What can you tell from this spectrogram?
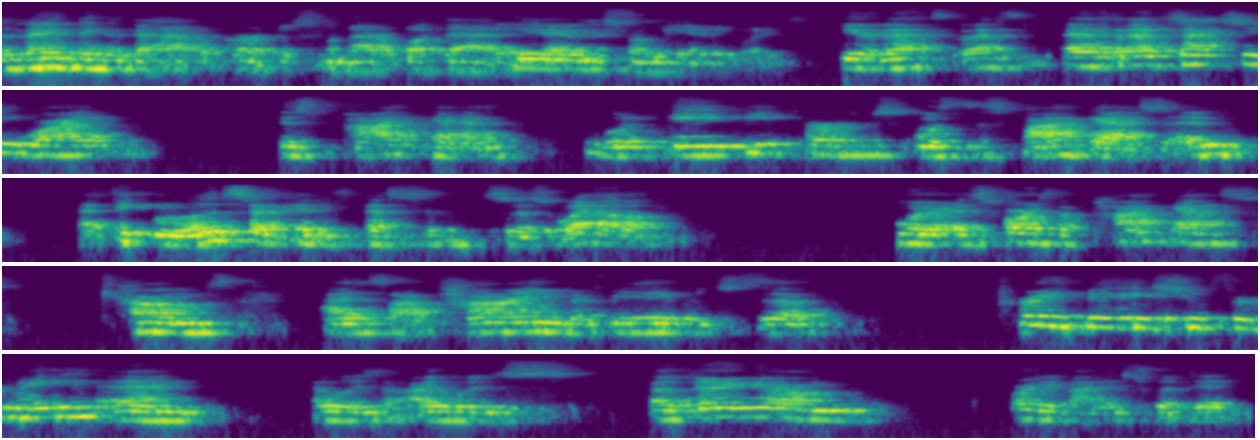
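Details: Real person with aphasia, a member of an aphasia institute who helps train conversation partners; aphasia.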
